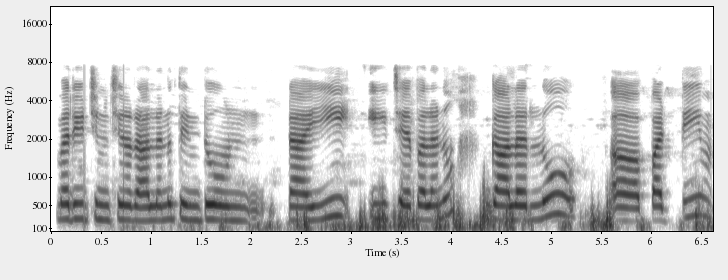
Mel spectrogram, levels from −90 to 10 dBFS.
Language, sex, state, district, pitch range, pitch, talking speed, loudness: Telugu, female, Telangana, Karimnagar, 240-265 Hz, 250 Hz, 90 wpm, -16 LUFS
